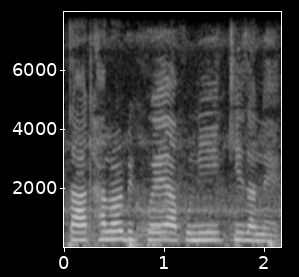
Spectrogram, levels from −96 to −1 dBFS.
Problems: constant background noise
